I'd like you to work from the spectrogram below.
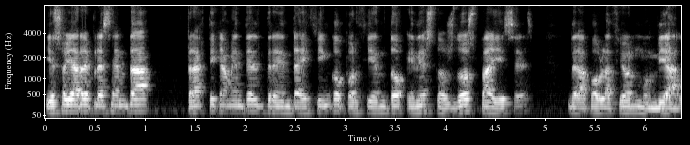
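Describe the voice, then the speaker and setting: This man's voice sits at a medium pitch with a bright, sharp tone. His pitch varies in an ordinary way. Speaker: finance podcast host. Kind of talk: conversational podcast explainer.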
